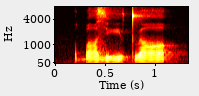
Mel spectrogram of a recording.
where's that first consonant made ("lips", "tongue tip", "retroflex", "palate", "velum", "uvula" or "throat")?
lips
